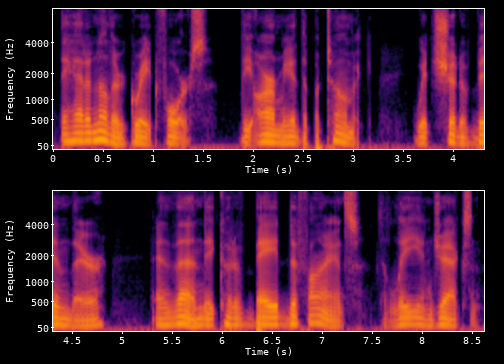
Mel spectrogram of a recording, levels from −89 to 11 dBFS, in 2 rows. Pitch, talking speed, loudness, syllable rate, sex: 95 Hz, 180 wpm, -19 LUFS, 5.1 syllables/s, male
